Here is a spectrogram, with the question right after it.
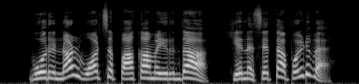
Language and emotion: Tamil, angry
